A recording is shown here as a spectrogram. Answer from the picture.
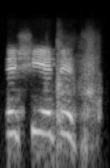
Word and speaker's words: satiated: Satiated. Satiated. सा नहीं, से बिकॉज SAY है यहाँ पे, Say. SAY है. प्रोनाउंसिएशन की में SAY होना चाहिए.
